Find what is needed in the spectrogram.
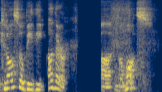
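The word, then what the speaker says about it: νόμος: It could also be the other nomos. Right? You have nomos with the accent on the penult, right? And you have nomos with the accent on the ultima. The difference in meaning is law and feed.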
